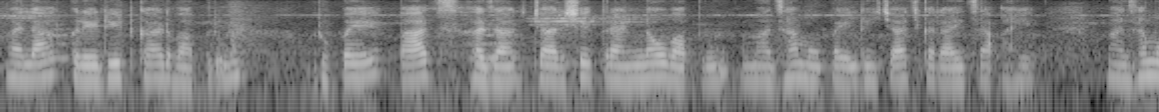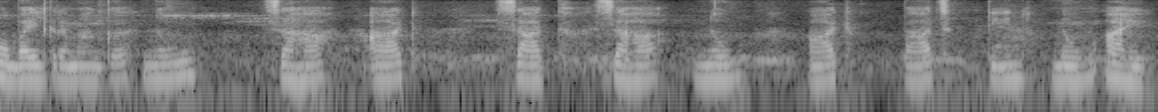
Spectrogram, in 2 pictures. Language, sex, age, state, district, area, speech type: Marathi, female, 45-60, Maharashtra, Palghar, urban, read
